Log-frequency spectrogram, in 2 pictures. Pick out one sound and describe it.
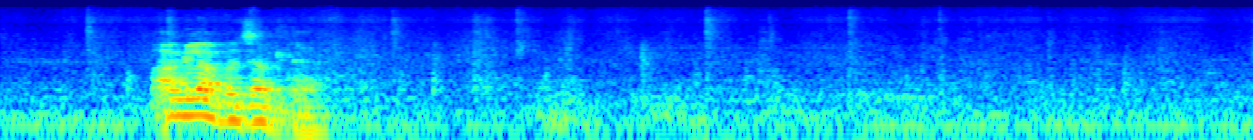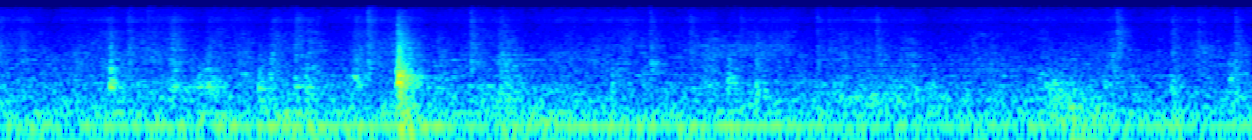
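A cloth rubs across a whiteboard.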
